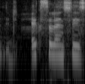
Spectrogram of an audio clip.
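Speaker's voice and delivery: ordinary talk, nothing marked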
